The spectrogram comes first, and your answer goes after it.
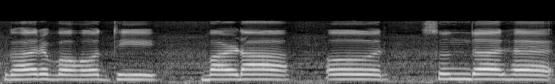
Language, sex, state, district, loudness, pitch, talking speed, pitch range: Hindi, female, Haryana, Jhajjar, -12 LUFS, 230 Hz, 75 wpm, 225-235 Hz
